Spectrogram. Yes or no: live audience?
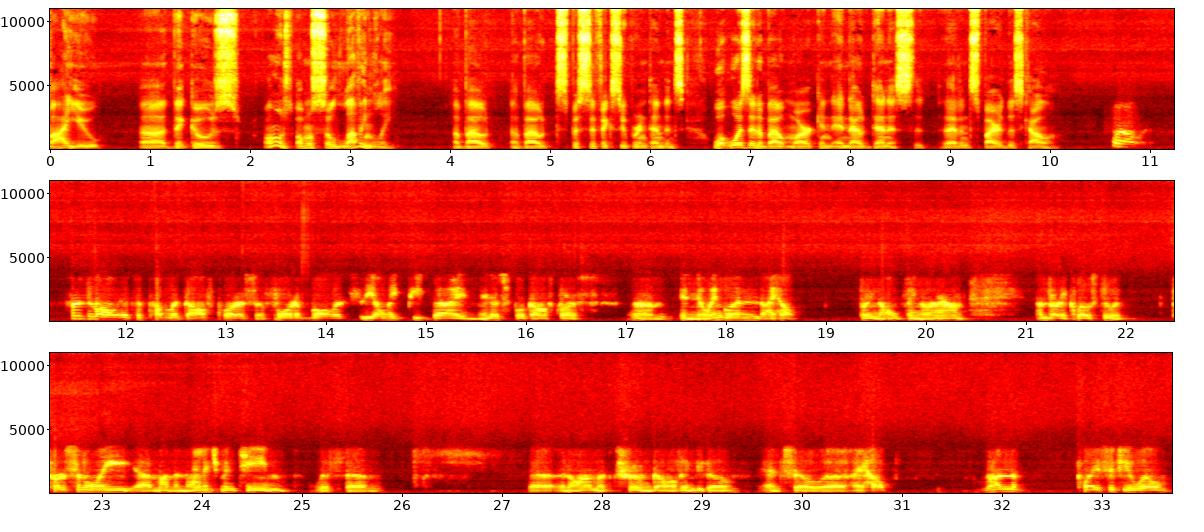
no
